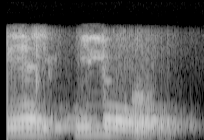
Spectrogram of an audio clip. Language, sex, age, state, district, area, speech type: Maithili, male, 45-60, Bihar, Madhepura, rural, conversation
